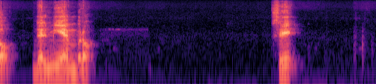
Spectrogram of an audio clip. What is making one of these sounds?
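A man speaks briefly through an online call microphone.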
